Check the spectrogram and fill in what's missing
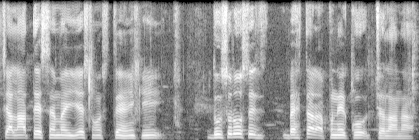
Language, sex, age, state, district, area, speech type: Urdu, male, 45-60, Bihar, Supaul, rural, spontaneous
